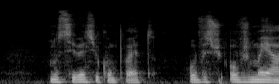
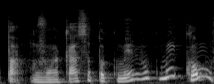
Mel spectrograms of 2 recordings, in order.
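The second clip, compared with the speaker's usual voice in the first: mock hunter; 6 semitones higher than usual. Mocking hunters who eat prey.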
